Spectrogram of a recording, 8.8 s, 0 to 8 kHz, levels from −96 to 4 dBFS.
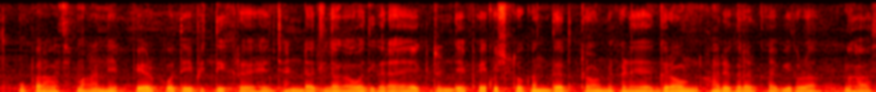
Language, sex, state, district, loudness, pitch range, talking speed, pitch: Hindi, male, Chhattisgarh, Raigarh, -38 LUFS, 95-100 Hz, 210 wpm, 95 Hz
